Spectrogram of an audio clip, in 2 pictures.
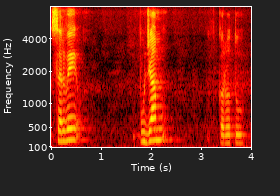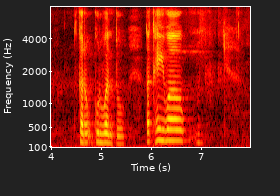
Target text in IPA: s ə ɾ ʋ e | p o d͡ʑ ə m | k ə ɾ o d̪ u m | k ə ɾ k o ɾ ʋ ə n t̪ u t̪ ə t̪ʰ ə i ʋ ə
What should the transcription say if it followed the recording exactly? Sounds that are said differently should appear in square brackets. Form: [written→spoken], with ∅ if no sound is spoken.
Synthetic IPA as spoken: s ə ɾ ʋ e | p [o→u] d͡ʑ [ə→a] m | k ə ɾ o [d̪→t̪] u [m→∅] | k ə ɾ k [o→u] ɾ ʋ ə n t̪ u t̪ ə t̪ʰ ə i ʋ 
